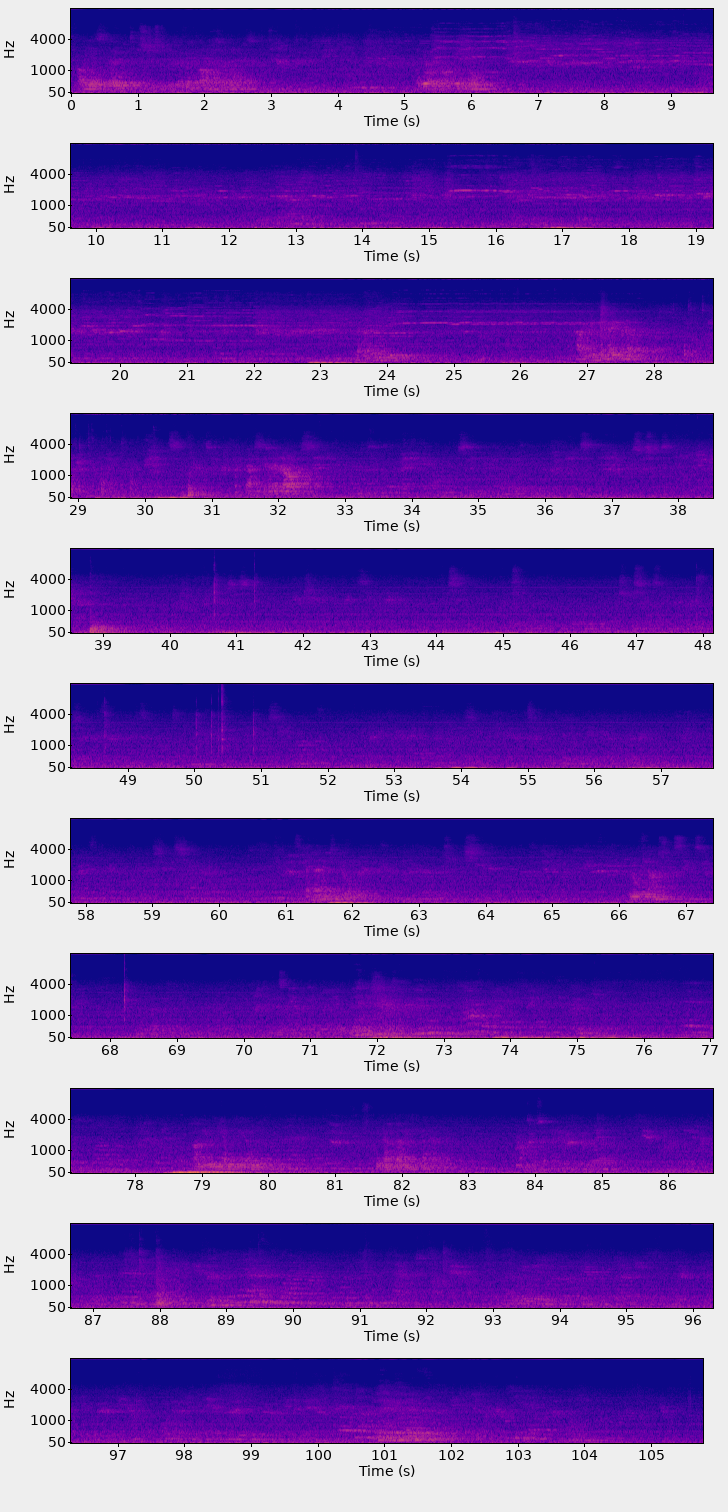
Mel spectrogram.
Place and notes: budapest, trafo, gallery
inside the small art gallery of the cultural venue rafo. sound impression from a media exhibition about danger in the cities
international city scapes - social ambiences, art spaces and topographic field recordings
